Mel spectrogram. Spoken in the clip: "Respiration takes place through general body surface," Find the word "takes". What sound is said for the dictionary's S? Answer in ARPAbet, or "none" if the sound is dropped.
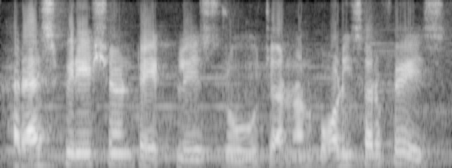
none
